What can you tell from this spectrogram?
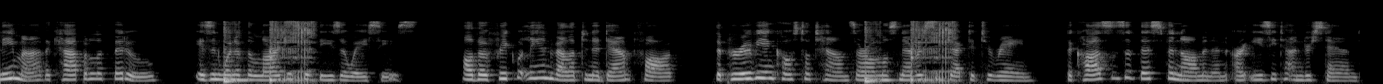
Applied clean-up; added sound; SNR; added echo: none; Fart; 1 dB; none.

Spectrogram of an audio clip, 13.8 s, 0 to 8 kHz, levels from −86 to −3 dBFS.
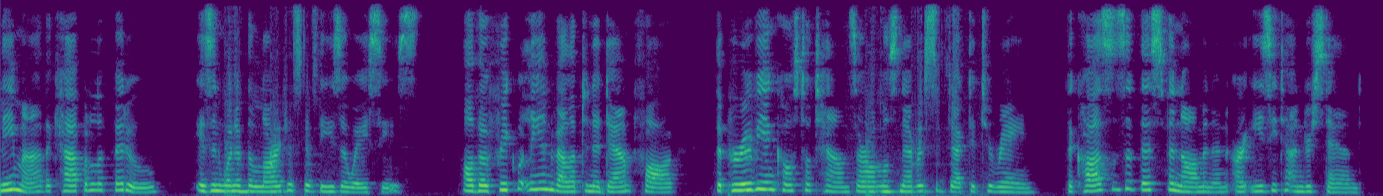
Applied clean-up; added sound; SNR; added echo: neural separator model SepFormer DNS4.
